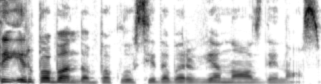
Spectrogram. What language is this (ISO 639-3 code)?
lit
